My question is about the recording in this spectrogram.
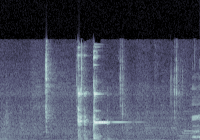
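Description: A spoon clinking against a ceramic cupping bowl: a couple of light taps about half a second in, then one sharp clink just before the middle that rings briefly.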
